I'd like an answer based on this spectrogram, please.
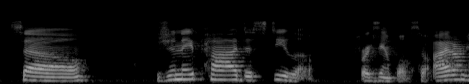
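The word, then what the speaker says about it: stylos: je n'ai pas de stylo, and it would just have an S on the end. You don't pronounce the S though, but je n'ai pas de stylo, even like that.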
